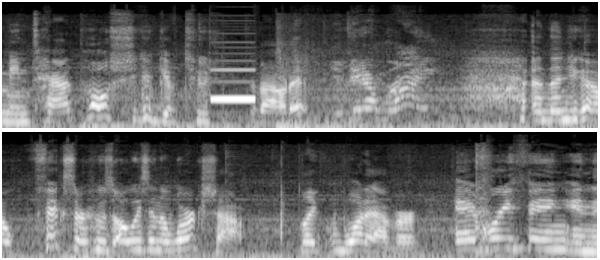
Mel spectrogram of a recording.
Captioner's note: sigh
